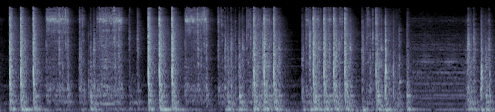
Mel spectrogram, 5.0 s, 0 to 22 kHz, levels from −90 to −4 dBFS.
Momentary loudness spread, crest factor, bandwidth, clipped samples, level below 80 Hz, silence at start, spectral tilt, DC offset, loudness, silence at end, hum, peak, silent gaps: 14 LU; 28 dB; 17 kHz; under 0.1%; -54 dBFS; 0.1 s; -1 dB/octave; under 0.1%; -27 LUFS; 0 s; none; -4 dBFS; none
